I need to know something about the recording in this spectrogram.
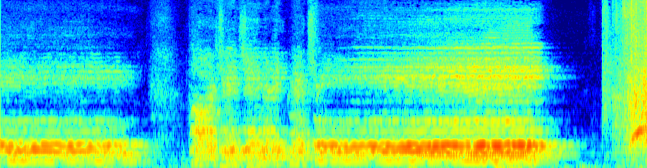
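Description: A mixed choir sings held chords in a large echoing hall.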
